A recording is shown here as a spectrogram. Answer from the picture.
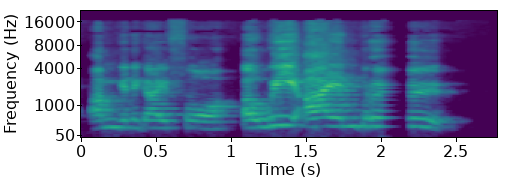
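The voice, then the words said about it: Put-on Scottish accent. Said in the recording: “I'm working on the accent ... give us your best Scottish word or phrase ... That was so good.”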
